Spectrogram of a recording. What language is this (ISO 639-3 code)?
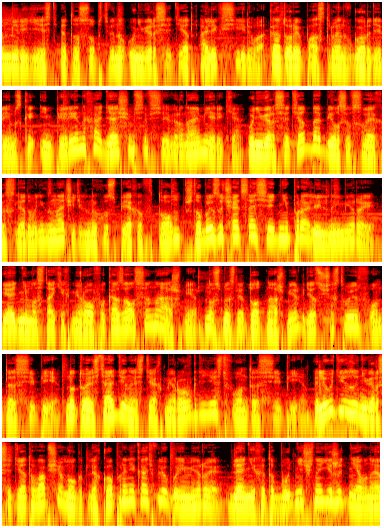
rus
